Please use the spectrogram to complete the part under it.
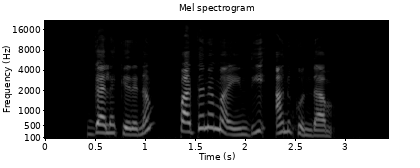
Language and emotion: Telugu, neutral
